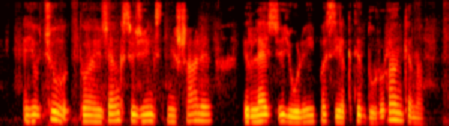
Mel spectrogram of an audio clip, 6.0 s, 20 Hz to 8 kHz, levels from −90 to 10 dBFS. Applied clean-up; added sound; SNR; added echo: neural separator model SepFormer DNS4.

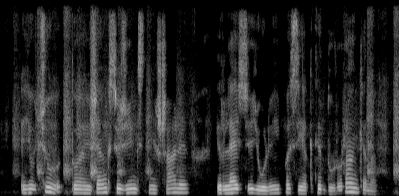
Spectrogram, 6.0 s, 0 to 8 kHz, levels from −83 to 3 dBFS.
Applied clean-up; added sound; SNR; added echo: none; Dog; 15 dB; none.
